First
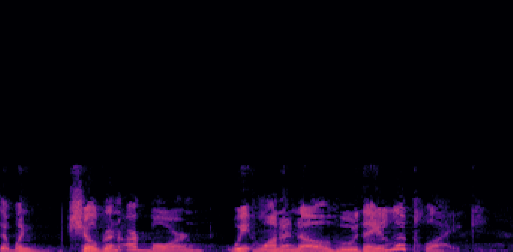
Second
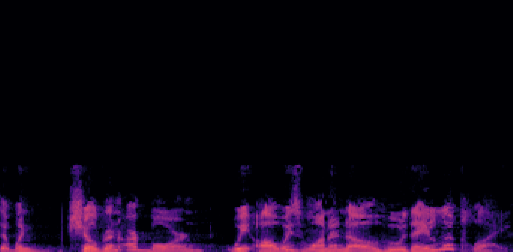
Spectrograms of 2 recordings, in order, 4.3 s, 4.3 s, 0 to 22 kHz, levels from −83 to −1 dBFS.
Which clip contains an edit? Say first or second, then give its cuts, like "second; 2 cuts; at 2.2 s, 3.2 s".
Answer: first; 1 cut; at 2.1 s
